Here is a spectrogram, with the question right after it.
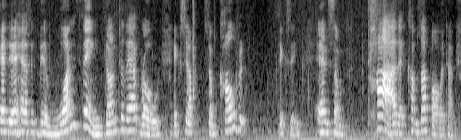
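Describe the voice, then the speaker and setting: Amid noticeable background noise and audible room echo, a woman with a medium pitch talks at a very slow pace with long, frequent pauses and lively intonation. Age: 80s+. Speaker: local resident speaking at public hearing. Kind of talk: public comment at town hearing. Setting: town hall meeting room. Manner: animated.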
